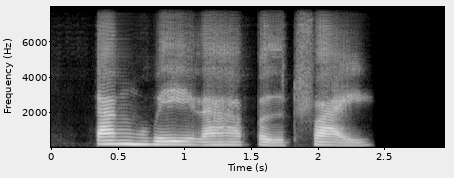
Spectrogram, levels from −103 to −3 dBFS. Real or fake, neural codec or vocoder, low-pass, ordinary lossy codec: fake; codec, 16 kHz, 0.7 kbps, FocalCodec; none; none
